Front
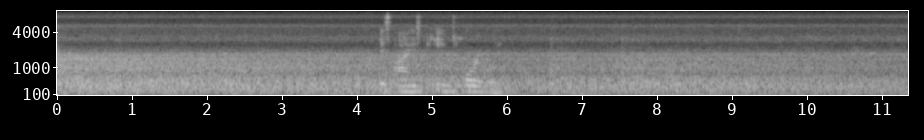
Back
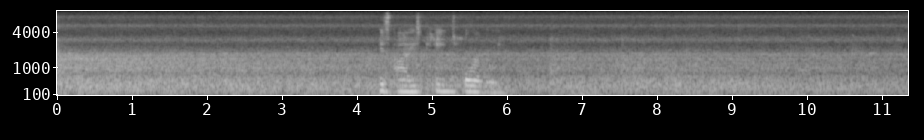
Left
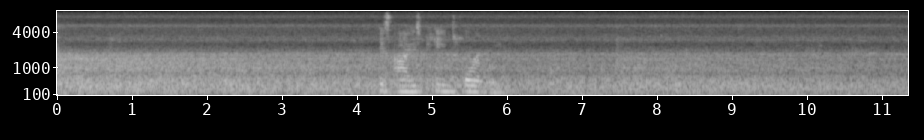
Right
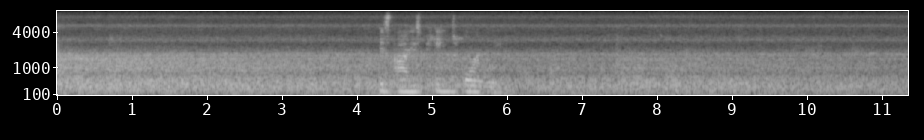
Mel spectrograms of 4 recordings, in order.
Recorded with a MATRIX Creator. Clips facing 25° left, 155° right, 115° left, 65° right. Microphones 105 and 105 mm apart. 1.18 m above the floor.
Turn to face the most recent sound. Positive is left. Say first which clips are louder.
# back 3 dB, left 2 dB
turn(degrees=-160)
